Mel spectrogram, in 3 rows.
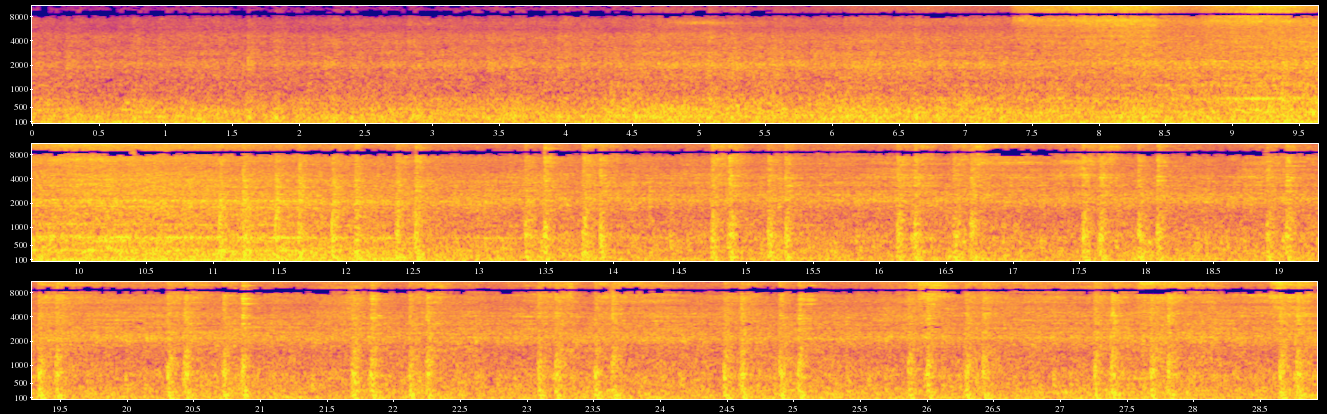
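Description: JR Freight EF510 electric locomotive running past, its rumble swelling to a peak, followed by a long train of container wagons whose wheels clatter in a steady rhythm over the rail joints.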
